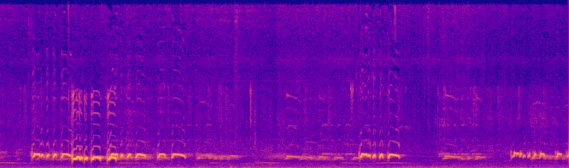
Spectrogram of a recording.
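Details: Local zebra dove (perkutut) singing its loud "kung" song used to provoke quiet doves into singing; short groups of rapid rolling coos repeated with pauses, several phrases overlapping, over low steady background noise.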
